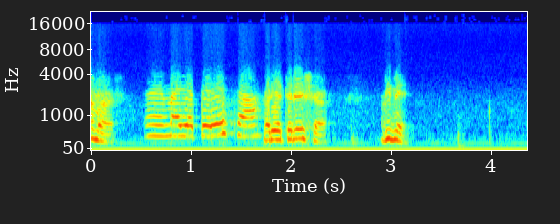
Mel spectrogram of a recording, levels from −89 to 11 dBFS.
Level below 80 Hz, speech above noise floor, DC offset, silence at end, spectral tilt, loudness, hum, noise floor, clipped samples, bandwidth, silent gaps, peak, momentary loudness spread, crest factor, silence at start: -54 dBFS; 30 dB; 2%; 0.7 s; -6.5 dB/octave; -15 LUFS; none; -44 dBFS; under 0.1%; 16.5 kHz; none; -2 dBFS; 11 LU; 14 dB; 0 s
